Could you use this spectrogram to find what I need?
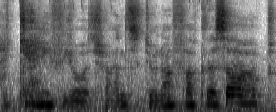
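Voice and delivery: menacing, threatening, hushed half-whisper. Narrating a scene, he voices a figure pushing two others toward a staircase, half-whispering. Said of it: "as he whispers in".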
